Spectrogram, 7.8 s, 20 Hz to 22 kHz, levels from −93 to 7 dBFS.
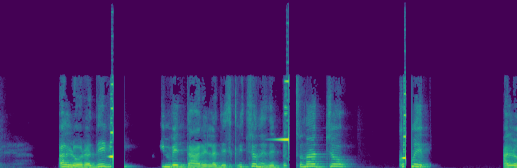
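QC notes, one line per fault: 1.61–1.86 s, unstable filter: a tone near 1.5 kHz swells over 80 ms as a runaway recursive filter diverges, clips, overflows, then drops to 170 ms of silence.
4.08–4.44 s, unstable filter: slower 235 ms build-up of a tone around 4 kHz until the diverging filter output clips and overflows, leaving 117 ms of silence.
6.01–6.17 s, unstable filter: a tone near 1.5 kHz grows within 63 ms to clipping as feedback coefficients push output without bound, followed by 96 ms of silence until reset.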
